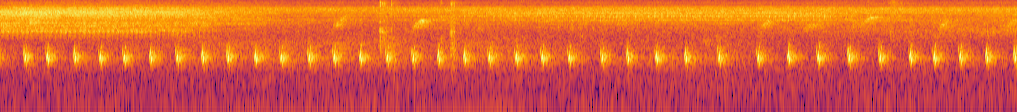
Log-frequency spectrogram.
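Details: Forest chipmunk giving its far-carrying cluck-cluck call, like knocking on wood; a long, even run of short hollow clucks, roughly three per second, over soft hiss and faint distant bird chirps.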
